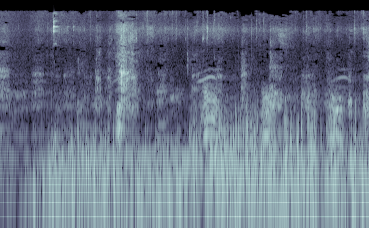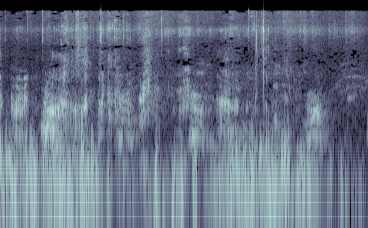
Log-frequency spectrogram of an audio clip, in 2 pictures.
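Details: Playful scuffle among dogs at a dog park, dominated by dense, low, continuous growling with a few sharper yelps breaking through; the noise stays loud throughout.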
